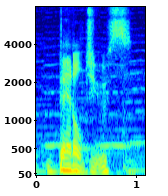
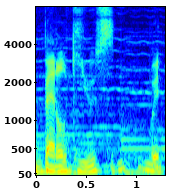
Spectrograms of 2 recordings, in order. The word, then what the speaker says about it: Betelgeuse: And, like, the name is based on the star Betelgeuse, or Betelgeuse. It's pronounced either way depending on where you're from.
